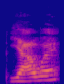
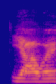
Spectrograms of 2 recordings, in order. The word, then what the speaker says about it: Yahweh: So yeah, you could consider that me learning the true purpose of Yahweh or Yahweh. However you say. How do you actually pronounce it? Yahweh. Yahweh? Yahweh.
